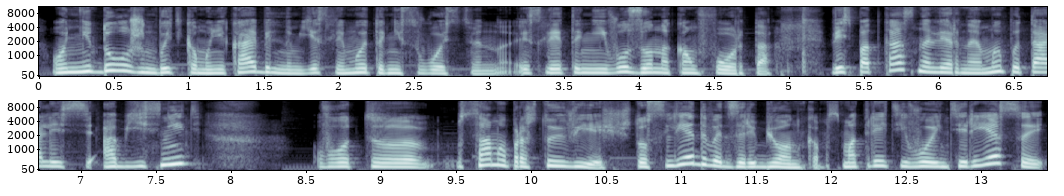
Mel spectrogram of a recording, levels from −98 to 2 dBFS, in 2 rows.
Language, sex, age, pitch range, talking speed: Russian, female, 20-39, 170-215 Hz, 150 wpm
